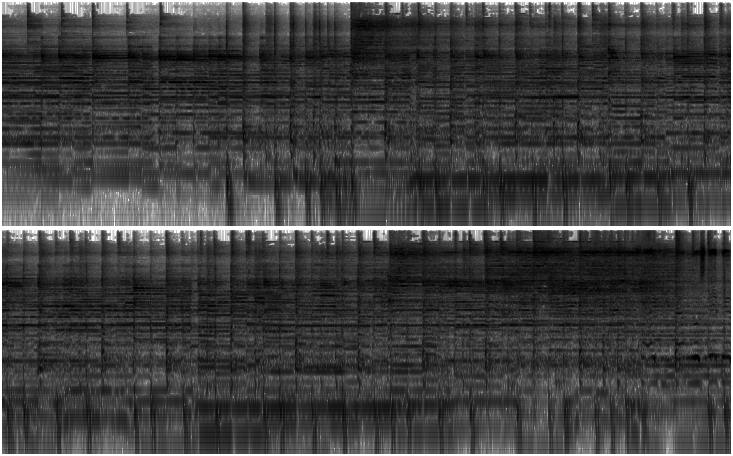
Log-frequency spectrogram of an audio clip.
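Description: Live rock band playing an instrumental passage: electric guitars, with bass and drum kit filling out the sound after about five seconds.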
